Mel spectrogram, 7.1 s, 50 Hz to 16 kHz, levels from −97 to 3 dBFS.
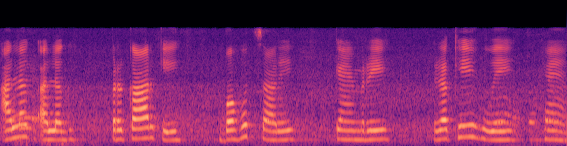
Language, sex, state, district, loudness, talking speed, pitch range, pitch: Hindi, female, Haryana, Rohtak, -20 LUFS, 85 wpm, 220-235 Hz, 225 Hz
